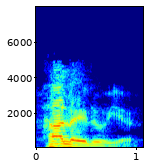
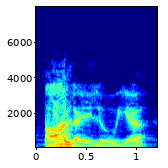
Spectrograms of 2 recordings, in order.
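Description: First: The word begins with an h sound. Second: The word begins without an h sound. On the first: The speaker calls it right. "but Hallelujah. Let's say it right" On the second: The speaker calls it wrong. "Not Alleluia"

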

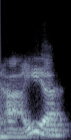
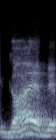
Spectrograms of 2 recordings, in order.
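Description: First: The word begins with an H sound. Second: The word begins with a hard G sound. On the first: It names the one in search of the sacred breath. The speaker calls it right. "you pronounce the G in the old language as an H" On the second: It does not carry the true essence of the being. The speaker calls it wrong. "People keep pronouncing it this way"

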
